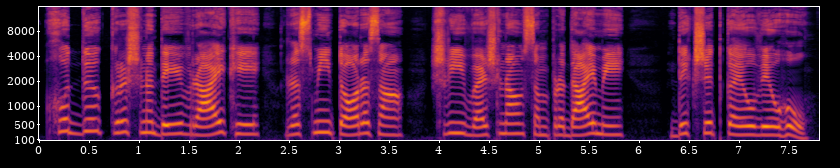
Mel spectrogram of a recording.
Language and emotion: Sindhi, neutral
